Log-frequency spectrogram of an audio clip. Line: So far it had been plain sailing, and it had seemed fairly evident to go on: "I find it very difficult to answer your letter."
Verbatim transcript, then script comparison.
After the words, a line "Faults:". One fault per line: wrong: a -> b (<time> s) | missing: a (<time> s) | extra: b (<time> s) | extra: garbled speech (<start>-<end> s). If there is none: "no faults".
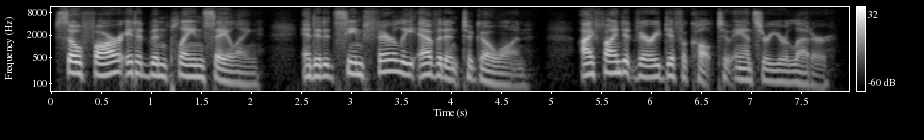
So far it had been plain sailing, and it had seemed fairly evident to go on: "I find it very difficult to answer your letter."
Faults:
no faults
